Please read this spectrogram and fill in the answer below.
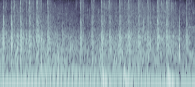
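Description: Airsoft guns firing a fast, continuous stream of sharp shots, over background music.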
